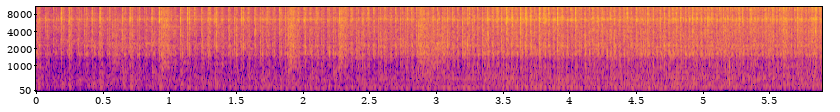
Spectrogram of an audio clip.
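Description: Homemade two-rotor Bedini pulse motor, its magnet rotors spinning up after starting: a mechanical whir with rapid ticking that grows louder over the first few seconds, then runs steady with both rotors in sync.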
